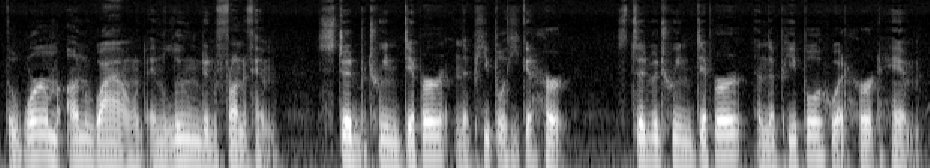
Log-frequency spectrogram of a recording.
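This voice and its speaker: Casting: audiobook-style narrator for fan fiction, medium-low androgynous pitch, dark mellow tone. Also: normal speed. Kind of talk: scripted story narration.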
